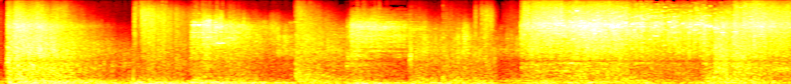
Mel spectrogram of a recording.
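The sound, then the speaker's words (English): A huge explosion as a rocket pierces the ground and destroys a great old house: a loud, sustained rumbling roar with several crashing bursts that rise and settle, continuing without a break to the end. “And that was the end of Nick and Willikins. As the rocket pierced the ground of Nick Hall, that great old house was utterly destroyed.”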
